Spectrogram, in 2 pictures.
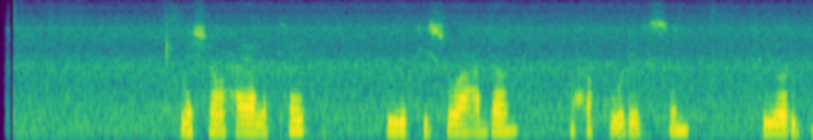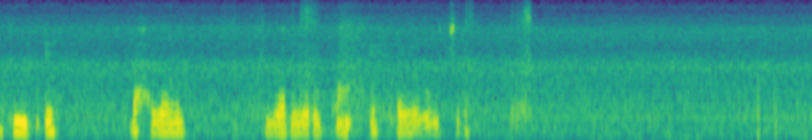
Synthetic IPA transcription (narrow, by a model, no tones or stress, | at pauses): mɛːʃɐnwɑħɑjaːlɐkʰɐjd̪ | mɪðɐb̚kʰiːsʊwɑʕɑd̪aːn | wɑħɑːkʰʊɔɾɛːɡsɐn | fɪjɔːrɡɪðuːbɛh | ɖɑħðɐnɪd | fɪjɔːrjɐɾʊbʊlɪɡɛhɐjaːʊɣɐt͡ʃɪɾɐ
